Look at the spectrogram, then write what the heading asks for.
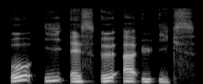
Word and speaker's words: oiseau: Regarde un mot comme oiseau. O-I-S-E-A-U-X. 7 lettres. Et on dit oiseau.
